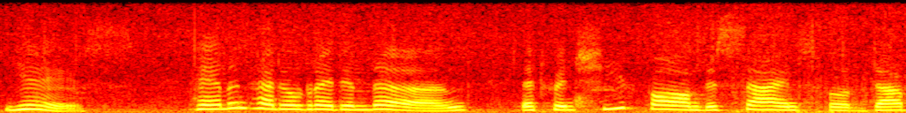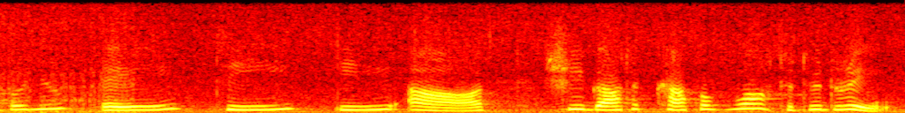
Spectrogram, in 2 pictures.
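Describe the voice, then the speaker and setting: A woman's voice: high-pitched, measured pace, few pauses. A woman explaining things formally and precisely as a guest in a 1930s radio interview. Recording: noisy 1930s radio broadcast recording.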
